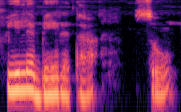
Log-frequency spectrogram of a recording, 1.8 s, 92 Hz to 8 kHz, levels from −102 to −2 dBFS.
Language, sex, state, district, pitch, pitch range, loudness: Kannada, female, Karnataka, Shimoga, 205 Hz, 180-220 Hz, -25 LUFS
